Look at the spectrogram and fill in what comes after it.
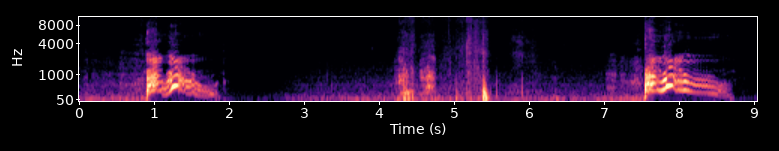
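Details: Sherpa the dog makes two wavering, yodel-like barking cries about six seconds apart. Shuffling and clattering noises fill the gap between them.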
